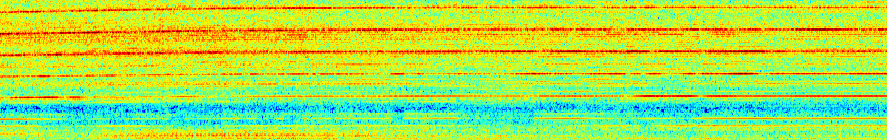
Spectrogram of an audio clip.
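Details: Logik washing machine on spin: a high, steady whine with a thin metallic edge rides over the spinning drum, much louder than a normal spin; cause unclear.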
